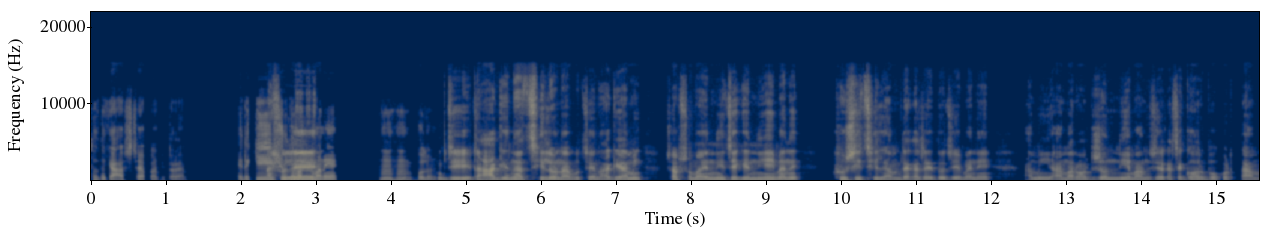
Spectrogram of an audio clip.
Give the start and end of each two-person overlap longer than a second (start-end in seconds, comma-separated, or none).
none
